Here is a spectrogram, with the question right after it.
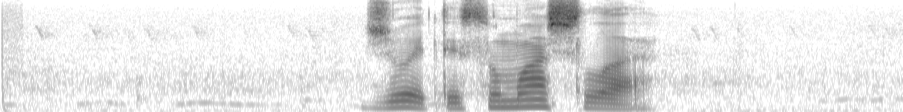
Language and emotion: Russian, neutral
